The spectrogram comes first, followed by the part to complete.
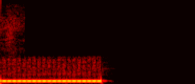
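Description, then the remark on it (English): A telephone ringing at the start of a phone tap prank call: a single half-second burst of a steady, mid-pitched electronic ring, fairly loud, cutting off abruptly into silence. No voices. “It's another phone tap.”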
